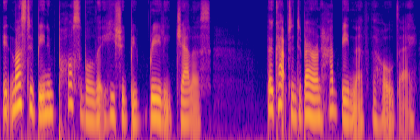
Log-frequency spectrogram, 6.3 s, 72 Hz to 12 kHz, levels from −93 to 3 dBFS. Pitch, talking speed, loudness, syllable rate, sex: 175 Hz, 200 wpm, -23 LUFS, 6.0 syllables/s, female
